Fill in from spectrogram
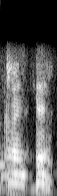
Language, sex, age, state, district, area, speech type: Hindi, male, 30-45, Rajasthan, Karauli, rural, conversation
